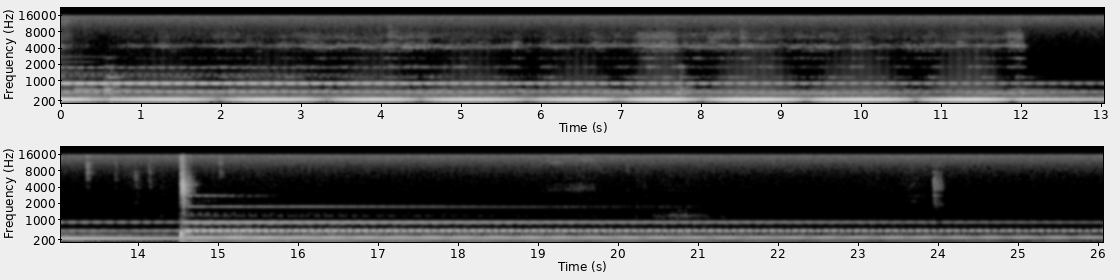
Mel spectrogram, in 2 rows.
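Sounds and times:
singing bowl low tone: 0.0s - 26.0s.

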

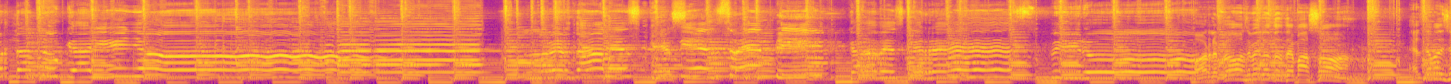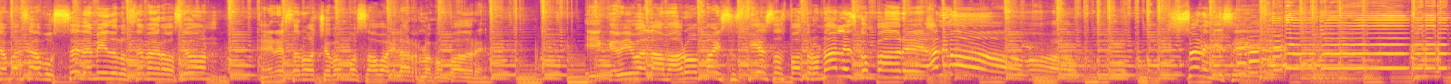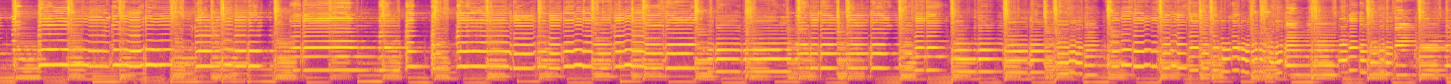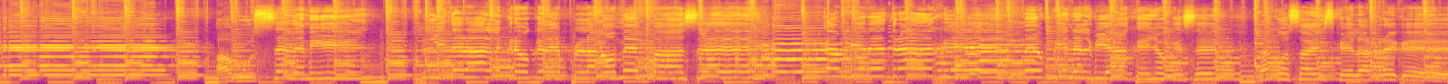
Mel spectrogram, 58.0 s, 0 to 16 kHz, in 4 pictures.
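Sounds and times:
strummed guitars: 0.0s - 58.0s
violin melody: 1.1s - 10.6s, 22.9s - 46.3s, 47.6s - 56.2s.

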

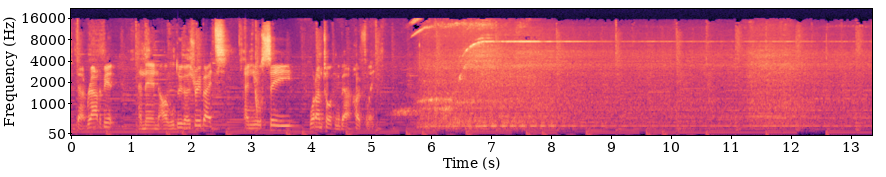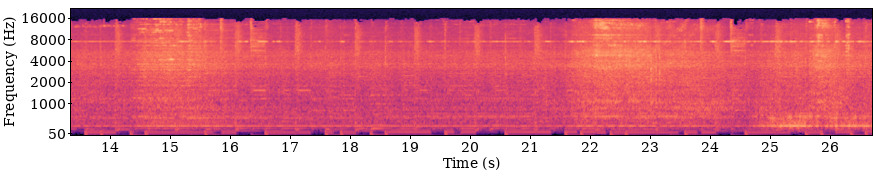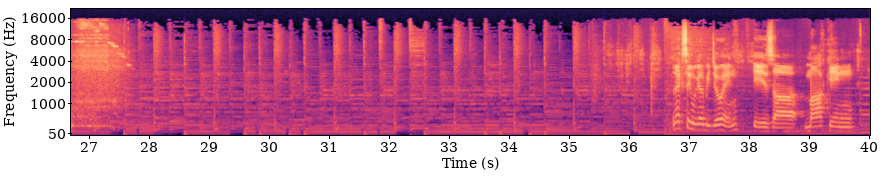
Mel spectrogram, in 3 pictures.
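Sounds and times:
router motor whining: 5.7s - 10.2s, 14.4s - 27.8s
router bit cutting wood: 5.8s - 10.0s, 19.9s - 27.8s.

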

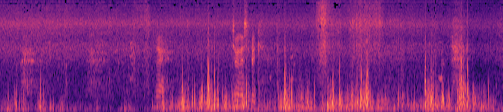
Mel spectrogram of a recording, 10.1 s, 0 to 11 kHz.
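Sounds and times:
wind rumble on microphone: 0.0s - 10.0s
man talking: 3.0s - 3.5s, 4.6s - 5.4s.

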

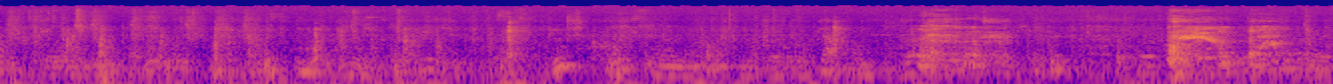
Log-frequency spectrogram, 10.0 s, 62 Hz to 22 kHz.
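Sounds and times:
person coughing: 6.8s - 7.6s, 8.8s - 9.8s.

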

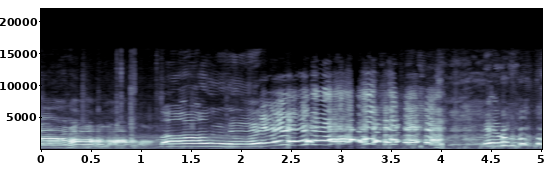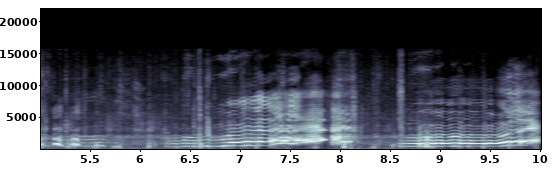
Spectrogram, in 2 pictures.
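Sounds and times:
toddler vocalizing: 1.3s - 10.0s.

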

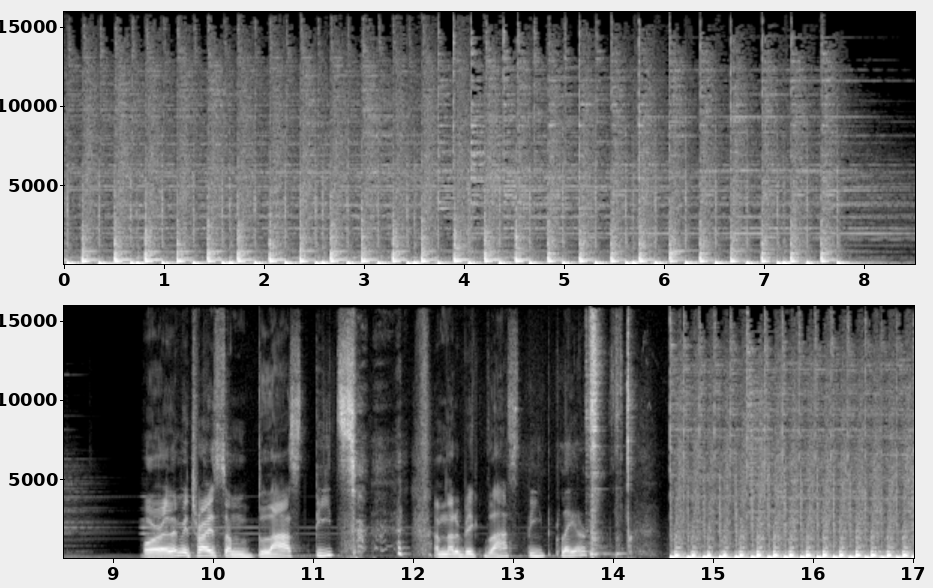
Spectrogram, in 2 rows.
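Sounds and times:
drum kit playing metal beat: 0.0s - 11.4s, 14.6s - 17.0s
cymbal ringing: 0.1s - 11.4s.

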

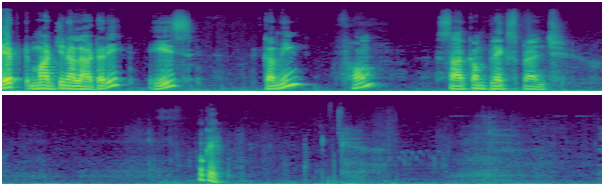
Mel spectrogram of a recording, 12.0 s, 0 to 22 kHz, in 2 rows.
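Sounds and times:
short breath: 9.3s - 11.6s.

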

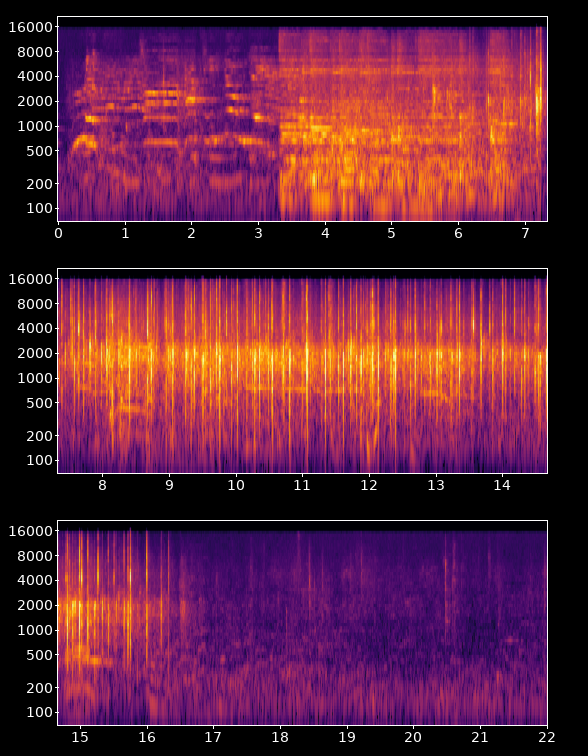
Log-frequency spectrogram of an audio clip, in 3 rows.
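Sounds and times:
voices in crowd: 0.0s - 8.9s
audience applauding: 4.2s - 16.9s.

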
